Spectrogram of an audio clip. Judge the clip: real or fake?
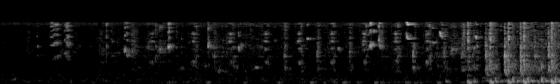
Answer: real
